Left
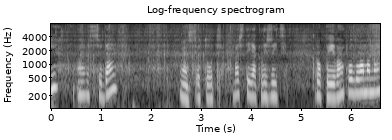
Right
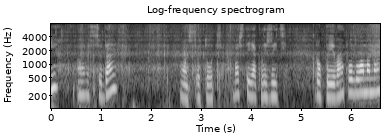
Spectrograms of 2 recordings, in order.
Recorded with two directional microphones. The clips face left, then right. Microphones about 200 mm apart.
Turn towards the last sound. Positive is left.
turn(degrees=10)  # may be behind; listen again after turning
